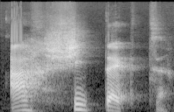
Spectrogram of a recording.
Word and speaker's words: architecte: Et ces 2 lettres, tu sais les prononcer? On dit architecte ou architecte? Bon, on dit architecte.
